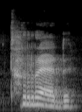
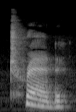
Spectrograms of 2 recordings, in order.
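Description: First: The r after the t is rolled. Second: A clear t is followed by a soft r. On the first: The speaker calls it wrong. "We don't want to roll these R's" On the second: The speaker calls it right. "we use a phonetic T and the bird R sound"

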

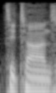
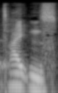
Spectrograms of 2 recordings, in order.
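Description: First: The word is said with a Japanese pronunciation. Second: The word is said with an English pronunciation. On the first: The speaker calls it wrong. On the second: The speaker calls it right.

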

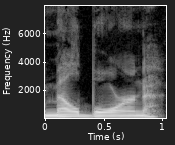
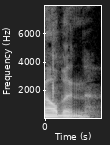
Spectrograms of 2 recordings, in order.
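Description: First: Melbourne is said the Californian way. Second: Melbourne is said the Australian way.

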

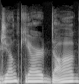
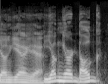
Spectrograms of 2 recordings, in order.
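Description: First: The first word begins with a j sound. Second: The first word begins with a y sound. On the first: This is the standard way to say it. "instead of saying junkyard dog" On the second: This is how a Spanish speaker who can't say J says it. "she'd call it a young yard dog"

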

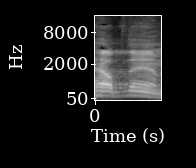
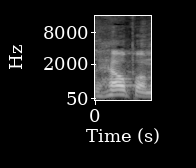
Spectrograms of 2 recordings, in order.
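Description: First: It is said in a careful standard way. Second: It is said in a relaxed Southern way. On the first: "instead of help them" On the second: "I said help them ... We're Southerns"

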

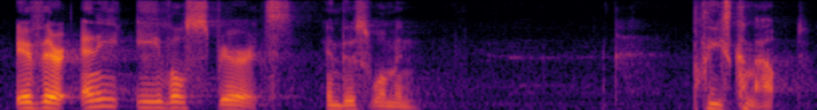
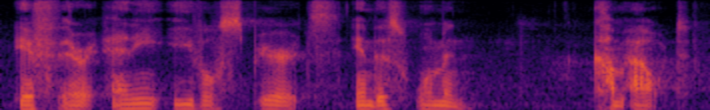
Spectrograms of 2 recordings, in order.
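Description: First: It is said a little louder. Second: It is said in a near whisper.

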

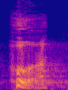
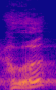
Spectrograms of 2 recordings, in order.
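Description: First: It sounds like a firm reply of agreement. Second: It sounds like a question asking for agreement. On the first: The speaker confirms that something was understood. "And the answer is always, yes, I did get it, sir. And the way you say that is" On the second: The speaker is checking that something was understood. "It can be used as a question"

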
